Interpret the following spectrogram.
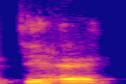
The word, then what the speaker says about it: Tiret: Okay, Tiret is a French word, but also a Russian word. Actually, in French, say Tiret. You don't pronounce the last T.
